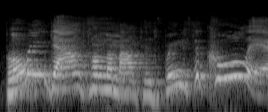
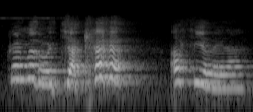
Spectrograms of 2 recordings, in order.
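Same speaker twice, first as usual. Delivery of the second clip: higher, quick laughing exit; cheeky escape; 9 semitones higher, much faster than usual. Acted. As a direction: laugh and dash off as the boy. Glooskap slips away laughing.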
